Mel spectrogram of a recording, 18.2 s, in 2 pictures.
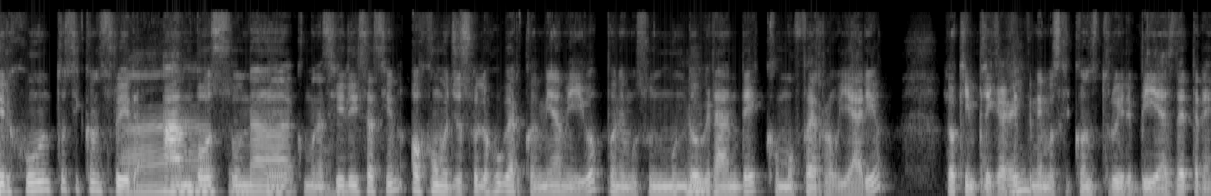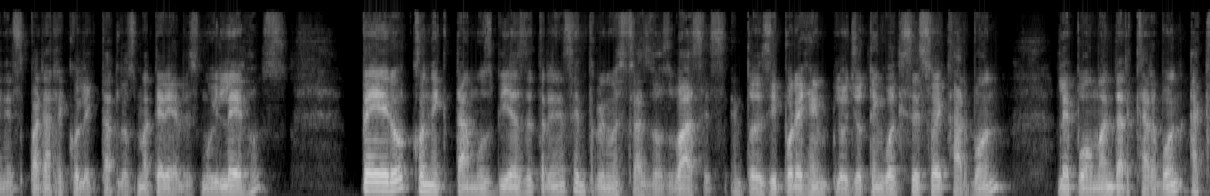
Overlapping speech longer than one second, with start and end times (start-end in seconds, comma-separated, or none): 0.8-2.6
